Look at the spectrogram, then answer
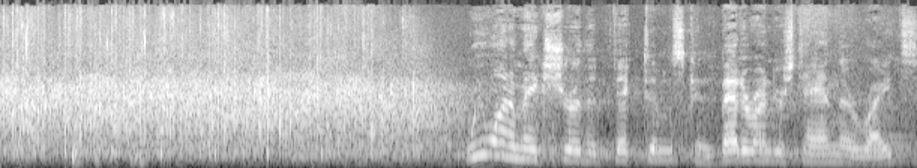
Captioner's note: applause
